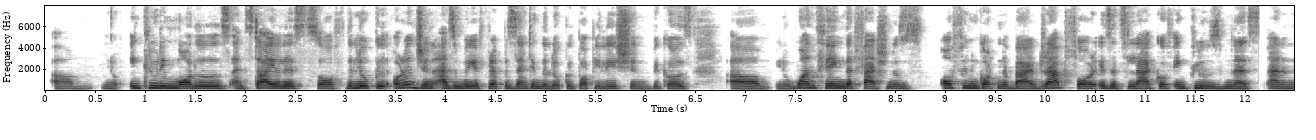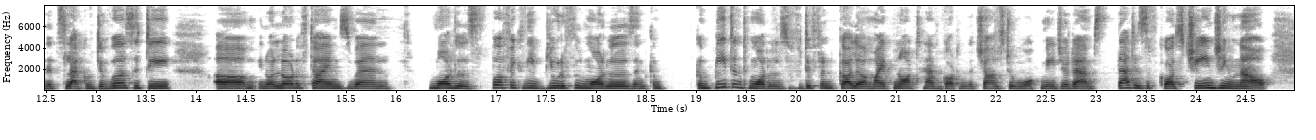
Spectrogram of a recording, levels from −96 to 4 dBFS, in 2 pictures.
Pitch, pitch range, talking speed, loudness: 185 Hz, 175-205 Hz, 190 wpm, -18 LUFS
